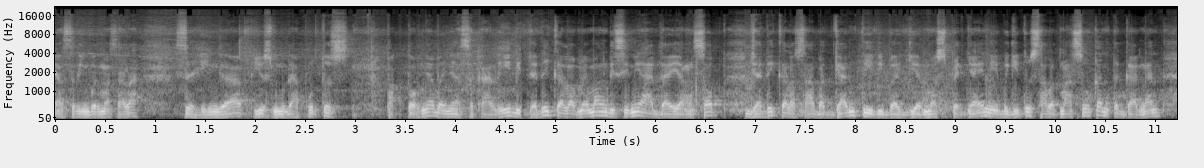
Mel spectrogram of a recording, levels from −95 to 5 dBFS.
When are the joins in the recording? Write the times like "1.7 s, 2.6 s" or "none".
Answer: 4.7 s, 6.8 s

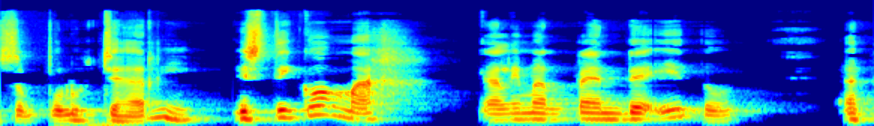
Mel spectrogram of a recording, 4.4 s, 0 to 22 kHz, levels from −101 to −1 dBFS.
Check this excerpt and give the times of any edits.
1.0 s

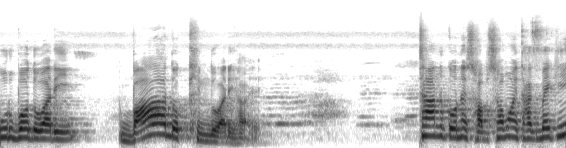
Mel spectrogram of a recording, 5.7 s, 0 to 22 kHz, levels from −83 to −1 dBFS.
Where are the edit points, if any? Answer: 4.2 s

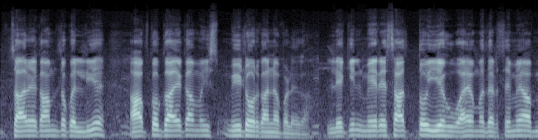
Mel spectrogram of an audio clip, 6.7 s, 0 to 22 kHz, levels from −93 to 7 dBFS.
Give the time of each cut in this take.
4.0 s

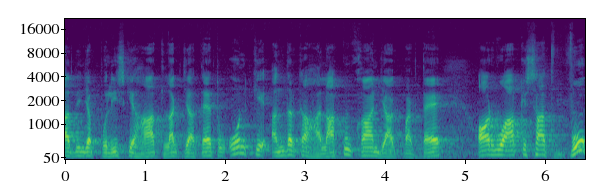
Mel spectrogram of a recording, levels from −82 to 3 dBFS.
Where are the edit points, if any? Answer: none

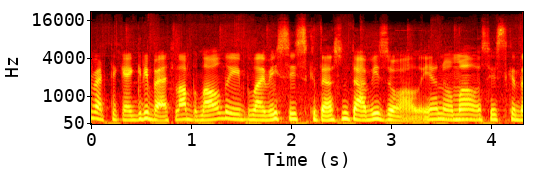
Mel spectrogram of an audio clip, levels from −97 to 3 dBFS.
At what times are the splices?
none

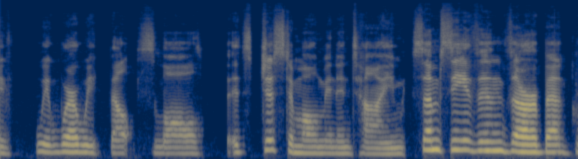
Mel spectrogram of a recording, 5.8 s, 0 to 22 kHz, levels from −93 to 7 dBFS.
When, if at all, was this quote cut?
2.2 s, 4.0 s

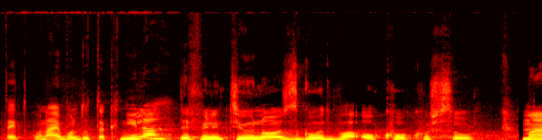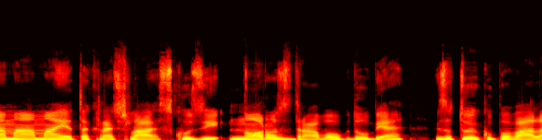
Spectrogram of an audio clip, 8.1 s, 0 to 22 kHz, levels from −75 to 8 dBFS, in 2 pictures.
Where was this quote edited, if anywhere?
1.3 s

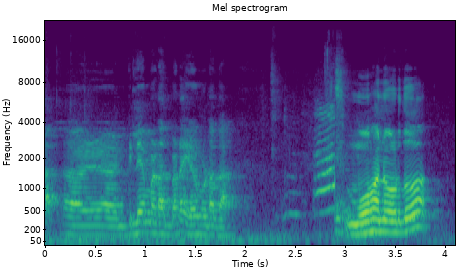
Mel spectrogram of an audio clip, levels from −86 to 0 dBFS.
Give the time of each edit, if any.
2.9 s

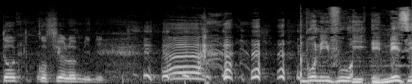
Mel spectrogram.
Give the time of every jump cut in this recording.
3.0 s

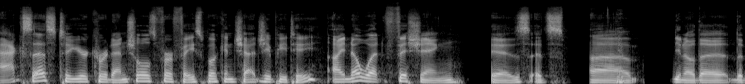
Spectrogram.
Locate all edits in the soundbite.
3.3 s

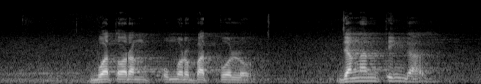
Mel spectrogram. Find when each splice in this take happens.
2.6 s

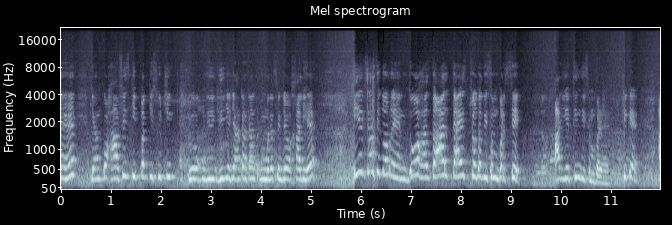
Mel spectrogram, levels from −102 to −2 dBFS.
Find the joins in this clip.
none

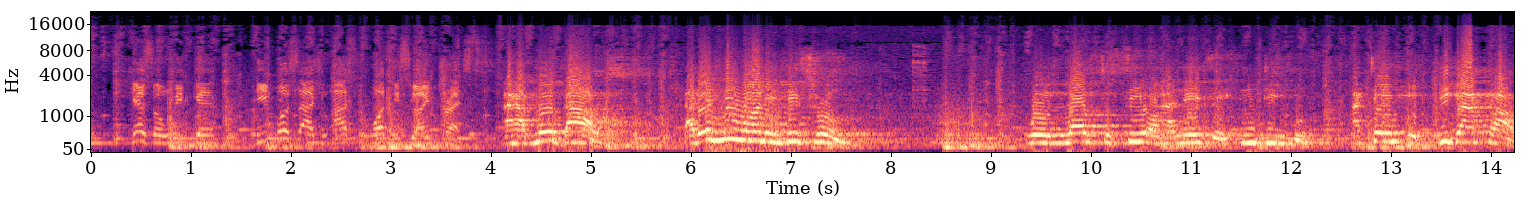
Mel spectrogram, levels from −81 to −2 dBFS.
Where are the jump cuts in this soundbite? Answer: 0.9 s

